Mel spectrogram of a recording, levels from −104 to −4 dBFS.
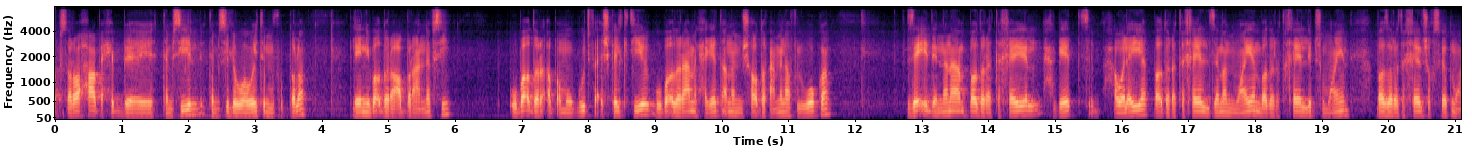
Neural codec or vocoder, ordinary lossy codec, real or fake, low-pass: none; none; real; 7.2 kHz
